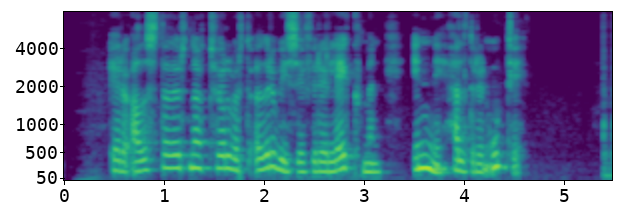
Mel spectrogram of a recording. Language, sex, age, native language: Icelandic, female, 30-39, Icelandic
